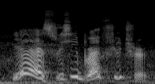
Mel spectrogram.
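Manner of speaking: sing-song mockery of their future; sarcastic praise. Sarcastic reply to accusers.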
